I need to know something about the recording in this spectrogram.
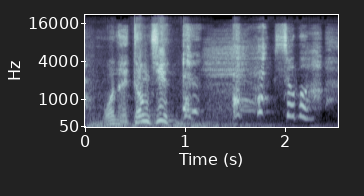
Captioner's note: cough, cough, cough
